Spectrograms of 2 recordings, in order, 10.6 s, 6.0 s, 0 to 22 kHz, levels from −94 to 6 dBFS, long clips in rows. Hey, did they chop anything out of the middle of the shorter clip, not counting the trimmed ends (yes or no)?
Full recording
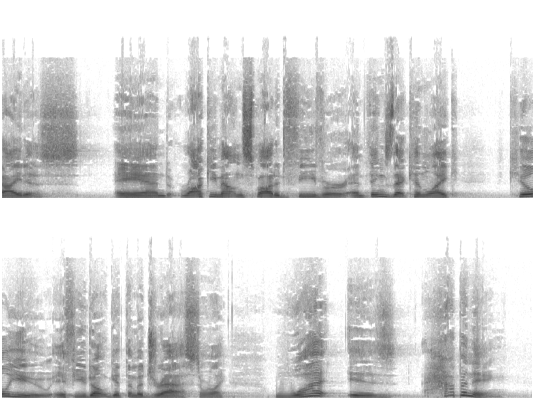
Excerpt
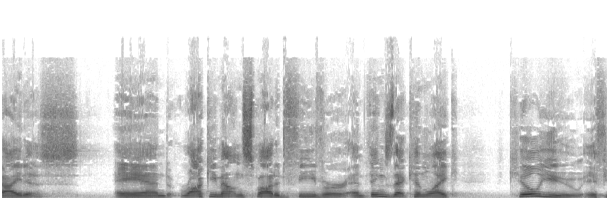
no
